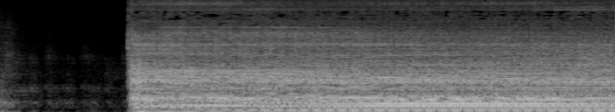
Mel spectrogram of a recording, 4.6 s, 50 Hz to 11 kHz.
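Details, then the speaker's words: 15-year-old ARB CKMAT12 twin air compressor on a Jeep CJ, run after rebuilding one pump with piston barrel kit 320303 and a new fuse; fast even piston chatter with steady cooling-fan hum, no air leak, running normally. "kind of cool hearing the fan kick in when it's on i hadn't realized that before"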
